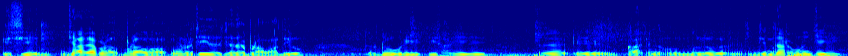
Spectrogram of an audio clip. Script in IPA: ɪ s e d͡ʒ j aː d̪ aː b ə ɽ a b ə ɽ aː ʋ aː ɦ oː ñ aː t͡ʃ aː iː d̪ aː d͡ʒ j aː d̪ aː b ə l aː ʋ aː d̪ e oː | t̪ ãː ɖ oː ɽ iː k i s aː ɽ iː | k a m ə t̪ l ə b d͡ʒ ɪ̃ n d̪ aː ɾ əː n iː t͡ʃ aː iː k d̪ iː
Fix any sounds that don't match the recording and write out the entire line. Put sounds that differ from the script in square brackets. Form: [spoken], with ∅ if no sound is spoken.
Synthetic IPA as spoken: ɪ s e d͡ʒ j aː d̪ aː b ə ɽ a b ə ɽ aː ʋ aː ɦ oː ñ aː t͡ʃ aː iː d̪ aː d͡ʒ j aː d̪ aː b ə [ɽ] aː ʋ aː d̪ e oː | t̪ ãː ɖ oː [ɾ] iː k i s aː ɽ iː | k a m ə t̪ l ə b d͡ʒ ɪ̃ n d̪ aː ɾ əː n iː t͡ʃ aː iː [∅] d̪ iː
